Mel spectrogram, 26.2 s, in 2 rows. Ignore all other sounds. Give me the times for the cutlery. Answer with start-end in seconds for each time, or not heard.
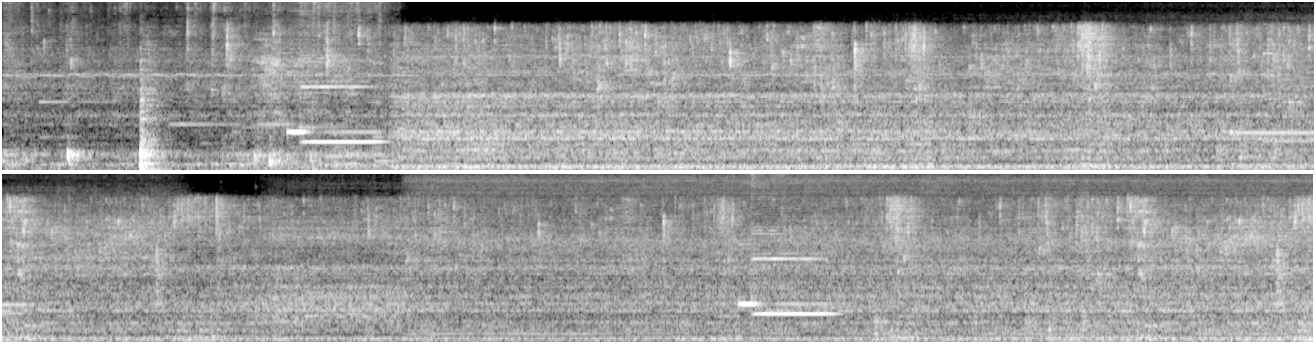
not heard.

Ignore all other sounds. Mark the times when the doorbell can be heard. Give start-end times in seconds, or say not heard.
2.8-3.8, 12.3-13.3, 20.4-21.9.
